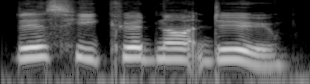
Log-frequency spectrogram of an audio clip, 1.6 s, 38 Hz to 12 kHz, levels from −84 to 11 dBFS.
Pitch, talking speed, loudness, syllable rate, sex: 200 Hz, 195 wpm, -15 LUFS, 3.9 syllables/s, female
